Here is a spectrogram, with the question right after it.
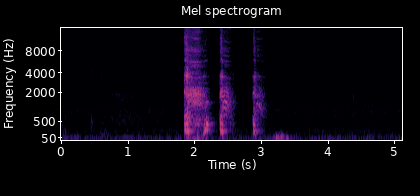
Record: three_cough_length: 5.1 s
three_cough_amplitude: 3716
three_cough_signal_mean_std_ratio: 0.3
survey_phase: beta (2021-08-13 to 2022-03-07)
age: 18-44
gender: Male
wearing_mask: 'No'
symptom_cough_any: true
symptom_runny_or_blocked_nose: true
symptom_sore_throat: true
symptom_onset: 8 days
smoker_status: Prefer not to say
respiratory_condition_asthma: false
respiratory_condition_other: false
recruitment_source: Test and Trace
submission_delay: 2 days
covid_test_result: Positive
covid_test_method: RT-qPCR
covid_ct_value: 11.4
covid_ct_gene: ORF1ab gene
covid_ct_mean: 11.8
covid_viral_load: 130000000 copies/ml
covid_viral_load_category: High viral load (>1M copies/ml)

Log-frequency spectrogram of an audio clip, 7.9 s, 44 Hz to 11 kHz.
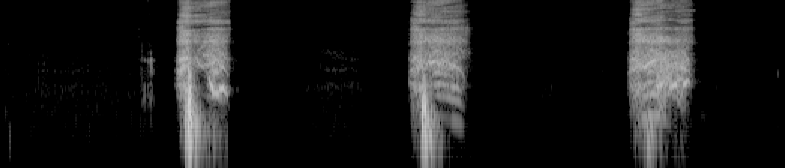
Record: exhalation_length: 7.9 s
exhalation_amplitude: 32768
exhalation_signal_mean_std_ratio: 0.24
survey_phase: beta (2021-08-13 to 2022-03-07)
age: 45-64
gender: Female
wearing_mask: 'No'
symptom_cough_any: true
symptom_new_continuous_cough: true
symptom_runny_or_blocked_nose: true
symptom_fatigue: true
symptom_headache: true
symptom_change_to_sense_of_smell_or_taste: true
symptom_loss_of_taste: true
symptom_other: true
smoker_status: Never smoked
respiratory_condition_asthma: true
respiratory_condition_other: false
recruitment_source: Test and Trace
submission_delay: 2 days
covid_test_result: Positive
covid_test_method: LFT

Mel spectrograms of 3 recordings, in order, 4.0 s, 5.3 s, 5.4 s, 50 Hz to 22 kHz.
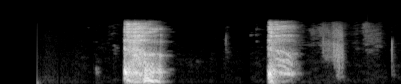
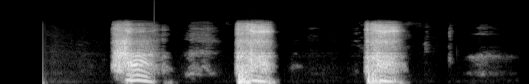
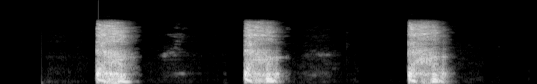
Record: cough_length: 4.0 s
cough_amplitude: 28080
cough_signal_mean_std_ratio: 0.31
exhalation_length: 5.3 s
exhalation_amplitude: 30081
exhalation_signal_mean_std_ratio: 0.38
three_cough_length: 5.4 s
three_cough_amplitude: 32768
three_cough_signal_mean_std_ratio: 0.36
survey_phase: alpha (2021-03-01 to 2021-08-12)
age: 18-44
gender: Female
wearing_mask: 'No'
symptom_abdominal_pain: true
symptom_fatigue: true
symptom_fever_high_temperature: true
symptom_headache: true
symptom_onset: 2 days
smoker_status: Never smoked
respiratory_condition_asthma: true
respiratory_condition_other: false
recruitment_source: Test and Trace
submission_delay: 2 days
covid_test_result: Positive
covid_test_method: RT-qPCR
covid_ct_value: 16.8
covid_ct_gene: ORF1ab gene
covid_ct_mean: 17.2
covid_viral_load: 2400000 copies/ml
covid_viral_load_category: High viral load (>1M copies/ml)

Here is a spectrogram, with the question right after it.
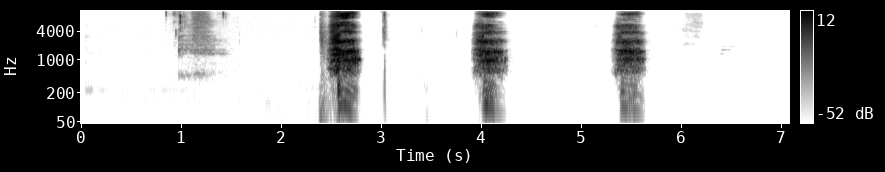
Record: exhalation_length: 7.1 s
exhalation_amplitude: 31913
exhalation_signal_mean_std_ratio: 0.26
survey_phase: beta (2021-08-13 to 2022-03-07)
age: 18-44
gender: Male
wearing_mask: 'No'
symptom_cough_any: true
symptom_runny_or_blocked_nose: true
symptom_sore_throat: true
symptom_fatigue: true
symptom_fever_high_temperature: true
symptom_headache: true
symptom_loss_of_taste: true
symptom_onset: 7 days
smoker_status: Never smoked
respiratory_condition_asthma: false
respiratory_condition_other: false
recruitment_source: Test and Trace
submission_delay: 5 days
covid_test_result: Positive
covid_test_method: RT-qPCR
covid_ct_value: 13.8
covid_ct_gene: ORF1ab gene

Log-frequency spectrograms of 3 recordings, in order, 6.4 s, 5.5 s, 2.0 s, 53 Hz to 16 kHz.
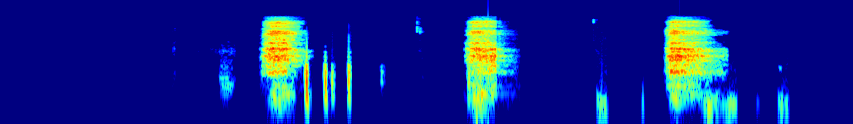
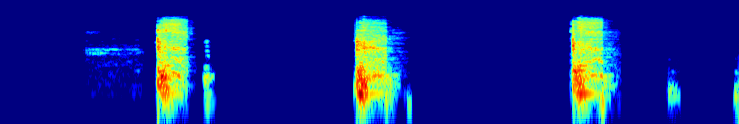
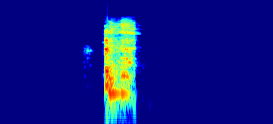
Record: exhalation_length: 6.4 s
exhalation_amplitude: 32768
exhalation_signal_mean_std_ratio: 0.29
three_cough_length: 5.5 s
three_cough_amplitude: 28241
three_cough_signal_mean_std_ratio: 0.26
cough_length: 2.0 s
cough_amplitude: 32767
cough_signal_mean_std_ratio: 0.23
survey_phase: beta (2021-08-13 to 2022-03-07)
age: 65+
gender: Male
wearing_mask: 'No'
symptom_none: true
smoker_status: Never smoked
respiratory_condition_asthma: false
respiratory_condition_other: false
recruitment_source: REACT
submission_delay: 2 days
covid_test_result: Negative
covid_test_method: RT-qPCR
influenza_a_test_result: Negative
influenza_b_test_result: Negative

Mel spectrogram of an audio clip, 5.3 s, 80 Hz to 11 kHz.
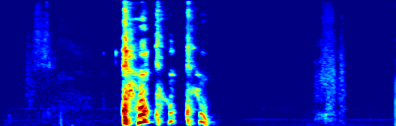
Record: cough_length: 5.3 s
cough_amplitude: 27518
cough_signal_mean_std_ratio: 0.23
survey_phase: beta (2021-08-13 to 2022-03-07)
age: 65+
gender: Male
wearing_mask: 'No'
symptom_none: true
smoker_status: Never smoked
respiratory_condition_asthma: false
respiratory_condition_other: false
recruitment_source: REACT
submission_delay: 1 day
covid_test_result: Negative
covid_test_method: RT-qPCR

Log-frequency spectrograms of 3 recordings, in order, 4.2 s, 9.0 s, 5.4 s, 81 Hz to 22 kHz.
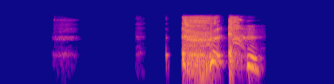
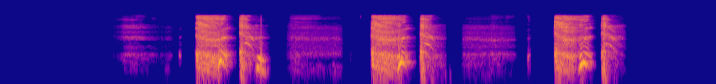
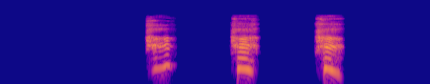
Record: cough_length: 4.2 s
cough_amplitude: 31075
cough_signal_mean_std_ratio: 0.37
three_cough_length: 9.0 s
three_cough_amplitude: 32399
three_cough_signal_mean_std_ratio: 0.38
exhalation_length: 5.4 s
exhalation_amplitude: 26282
exhalation_signal_mean_std_ratio: 0.32
survey_phase: beta (2021-08-13 to 2022-03-07)
age: 18-44
gender: Female
wearing_mask: 'No'
symptom_cough_any: true
symptom_runny_or_blocked_nose: true
symptom_sore_throat: true
symptom_fatigue: true
symptom_headache: true
symptom_change_to_sense_of_smell_or_taste: true
symptom_onset: 2 days
smoker_status: Never smoked
respiratory_condition_asthma: false
respiratory_condition_other: false
recruitment_source: Test and Trace
submission_delay: 1 day
covid_test_result: Positive
covid_test_method: RT-qPCR
covid_ct_value: 19.5
covid_ct_gene: ORF1ab gene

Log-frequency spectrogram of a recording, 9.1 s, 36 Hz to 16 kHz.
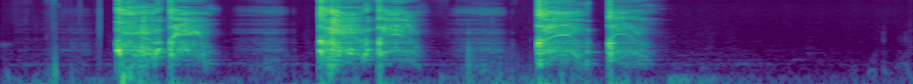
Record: three_cough_length: 9.1 s
three_cough_amplitude: 23807
three_cough_signal_mean_std_ratio: 0.35
survey_phase: beta (2021-08-13 to 2022-03-07)
age: 45-64
gender: Female
wearing_mask: 'Yes'
symptom_cough_any: true
symptom_runny_or_blocked_nose: true
symptom_shortness_of_breath: true
symptom_sore_throat: true
symptom_diarrhoea: true
symptom_fatigue: true
symptom_fever_high_temperature: true
symptom_headache: true
symptom_change_to_sense_of_smell_or_taste: true
symptom_loss_of_taste: true
symptom_other: true
symptom_onset: 4 days
smoker_status: Current smoker (11 or more cigarettes per day)
respiratory_condition_asthma: false
respiratory_condition_other: false
recruitment_source: Test and Trace
submission_delay: 2 days
covid_test_result: Positive
covid_test_method: RT-qPCR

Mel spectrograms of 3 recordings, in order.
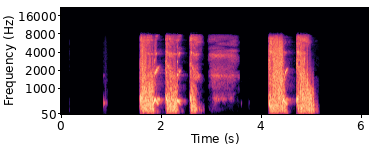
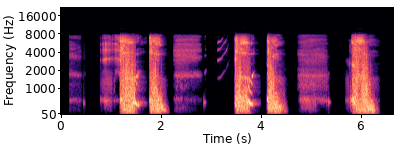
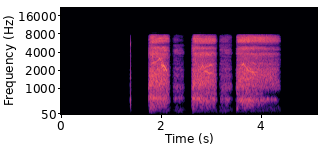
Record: cough_length: 6.1 s
cough_amplitude: 31912
cough_signal_mean_std_ratio: 0.47
three_cough_length: 6.7 s
three_cough_amplitude: 32657
three_cough_signal_mean_std_ratio: 0.51
exhalation_length: 5.1 s
exhalation_amplitude: 8833
exhalation_signal_mean_std_ratio: 0.51
survey_phase: beta (2021-08-13 to 2022-03-07)
age: 18-44
gender: Female
wearing_mask: 'No'
symptom_new_continuous_cough: true
symptom_runny_or_blocked_nose: true
symptom_sore_throat: true
symptom_fatigue: true
symptom_fever_high_temperature: true
symptom_headache: true
symptom_change_to_sense_of_smell_or_taste: true
symptom_onset: 6 days
smoker_status: Never smoked
respiratory_condition_asthma: false
respiratory_condition_other: false
recruitment_source: Test and Trace
submission_delay: 0 days
covid_test_result: Negative
covid_test_method: RT-qPCR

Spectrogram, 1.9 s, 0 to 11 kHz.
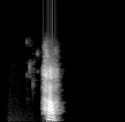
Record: exhalation_length: 1.9 s
exhalation_amplitude: 29011
exhalation_signal_mean_std_ratio: 0.2
survey_phase: beta (2021-08-13 to 2022-03-07)
age: 45-64
gender: Female
wearing_mask: 'No'
symptom_cough_any: true
symptom_runny_or_blocked_nose: true
symptom_shortness_of_breath: true
symptom_sore_throat: true
symptom_fatigue: true
symptom_headache: true
smoker_status: Never smoked
respiratory_condition_asthma: false
respiratory_condition_other: false
recruitment_source: Test and Trace
submission_delay: 1 day
covid_test_result: Positive
covid_test_method: RT-qPCR
covid_ct_value: 22.1
covid_ct_gene: N gene
covid_ct_mean: 22.7
covid_viral_load: 35000 copies/ml
covid_viral_load_category: Low viral load (10K-1M copies/ml)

